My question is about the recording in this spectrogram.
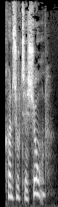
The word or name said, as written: konsultation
